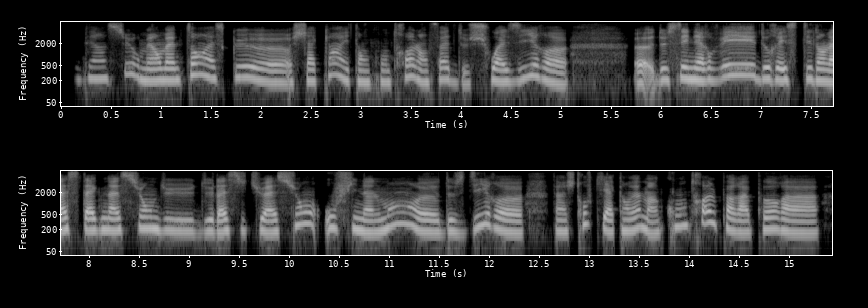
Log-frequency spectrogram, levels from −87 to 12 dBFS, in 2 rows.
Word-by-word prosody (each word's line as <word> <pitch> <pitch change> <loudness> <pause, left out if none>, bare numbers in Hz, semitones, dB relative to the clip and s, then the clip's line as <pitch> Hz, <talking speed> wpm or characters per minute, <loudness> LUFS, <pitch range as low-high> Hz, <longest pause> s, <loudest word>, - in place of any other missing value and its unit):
Bien 230 +2 -6
sûr, 275 +5 -7
mais 205 -1 0
en 205 - +3
même 210 0 +3
temps, 285 +2 +1
est-ce 235 -2 -1
que, 215 -7 0
heu, - - -4
chacun 200 +11 -2
est 210 -5 -4
en 190 -1 -1
contrôle 215 +8 -3
en 185 -1 -2
fait, 220 +1 -3
de 175 - -11
choisir, 210 +7 -1
heu 175 -5 +2 0.7
heu, - - +3
de 210 +3 -1
s'énerver, 230 +6 +2
de 225 +1 +1
rester 220 +1 0
dans 205 -1 +4
la 190 0 +6
stagnation 200 +2 +1
du 185 -3 -3
de 175 +3 -3
la 175 +1 +4
situation 190 +9 -1
ou 225 +3 0
finalement, 215 +6 0
heu, 175 -2 +3
de 180 +2 -2
se 165 -2 -8
dire, 240 +8 -2
heu 175 -4 +3 0.3
enfin, 180 -1 -3
je 180 - -6
trouve 280 +1 -4
qu'il 205 - +1
y - - +5
a - - +1
quand 190 +1 -3
même 220 +3 +1
un 160 0 -2
contrôle 260 - -1
par 200 -6 +2
rapport 195 +4 +1
à, 170 -2 +2
205 Hz, 195 wpm, -25 LUFS, 185-230 Hz, 0.7 s, la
